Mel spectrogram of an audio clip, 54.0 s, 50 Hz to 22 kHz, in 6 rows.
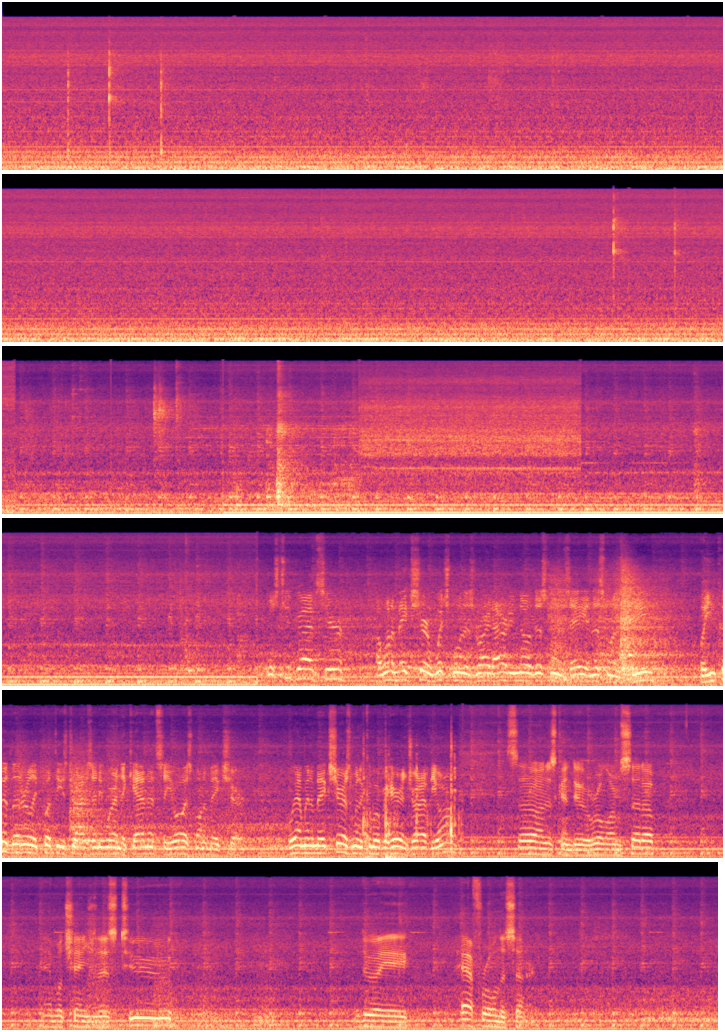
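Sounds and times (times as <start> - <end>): industrial machinery hum: 0.0 - 54.0
low machinery hum: 0.0 - 54.0.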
